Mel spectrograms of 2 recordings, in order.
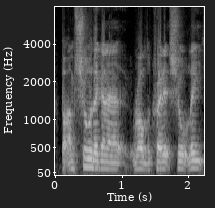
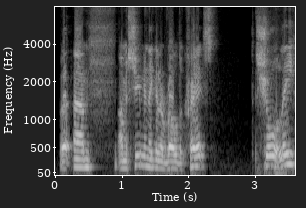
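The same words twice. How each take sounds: First: Said in the usual way. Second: Interrupted by a hiccup. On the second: Real, not acted. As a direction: hiccup jolts the last word. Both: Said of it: "Sorry, I'm hiccuping".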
